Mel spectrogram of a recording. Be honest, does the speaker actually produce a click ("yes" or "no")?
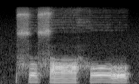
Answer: no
